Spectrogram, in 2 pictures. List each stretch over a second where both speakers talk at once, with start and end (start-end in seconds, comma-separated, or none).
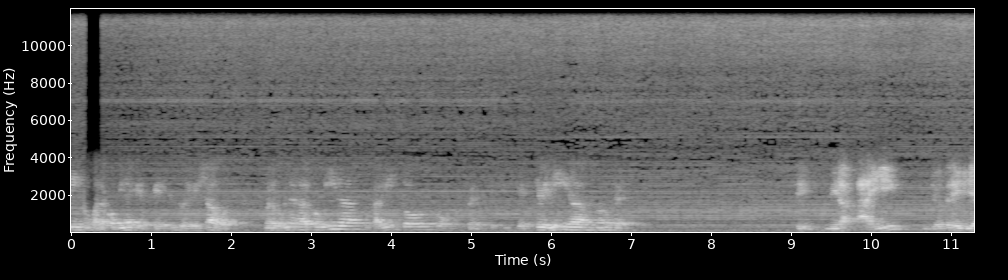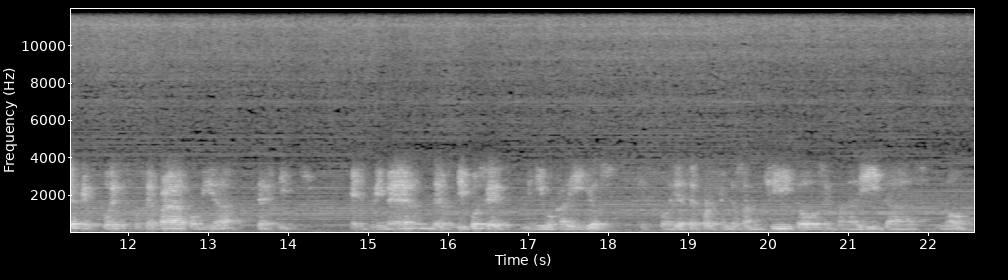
none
